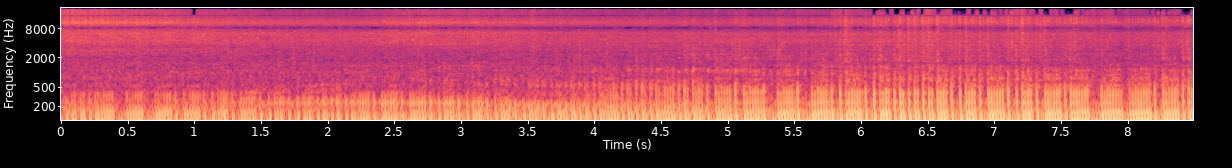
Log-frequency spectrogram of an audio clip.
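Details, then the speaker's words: Mazda RX-7 FC3S with freshly rebuilt street-ported rotary, first runs, about 15 inHg vacuum: choppy, loping idle pulsing a couple of times a second; normal for a ported rotary, which loses some idle vacuum. "With any sort of porting, you lose a bit of vacuum at idle. Oh, that sounds sick."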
